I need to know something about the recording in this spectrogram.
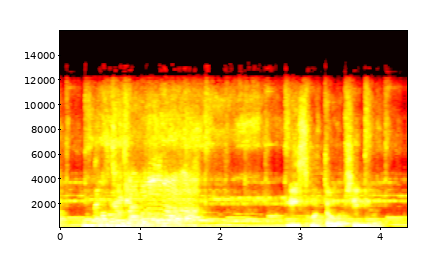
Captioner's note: speaking in foreign language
